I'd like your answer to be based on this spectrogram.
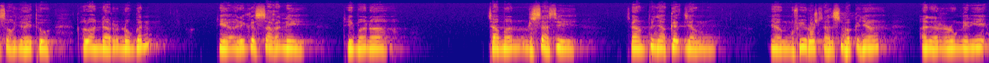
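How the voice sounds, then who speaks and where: A man's voice: high voice, warm tone, husky. An older man, a pastor, preaching a sermon and tagging his phrases with a repeated "so". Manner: repetitive preaching, tags phrases with "so".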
